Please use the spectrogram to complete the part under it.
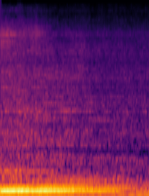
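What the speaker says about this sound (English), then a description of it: "Sorry about the road noise." Road traffic passing nearby, a loud steady engine rumble of a vehicle going by that fades slightly over a second and a half, with no talking.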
